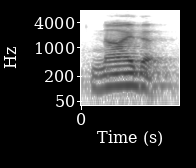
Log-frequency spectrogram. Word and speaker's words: neither: अब इसमें दो बातें हैं. एक तो ये कि इसका स्ट्रेस जो है प्राइमरी वो N पर है, और दूसरा आई साउंड नहीं होगा बल्कि I sound होगा. So the correct pronunciation of this word is neither.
